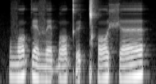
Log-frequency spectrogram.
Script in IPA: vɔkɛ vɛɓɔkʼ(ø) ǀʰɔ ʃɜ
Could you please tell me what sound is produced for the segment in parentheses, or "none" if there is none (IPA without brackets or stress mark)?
ø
